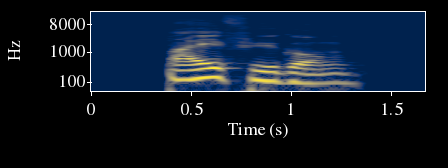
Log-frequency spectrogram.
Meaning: apposition
- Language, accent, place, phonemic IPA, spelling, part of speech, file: German, Germany, Berlin, /ˈbaɪ̯ˌfyːɡʊŋ/, Beifügung, noun, De-Beifügung.ogg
